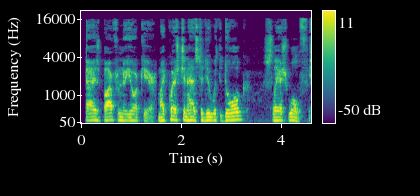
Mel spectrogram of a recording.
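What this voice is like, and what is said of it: New York accent, tough-guy sound. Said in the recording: “I'm from New York, and I can just tell you from the East Coast, and I love your accent... you sound like, you know, you're a tough guy”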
